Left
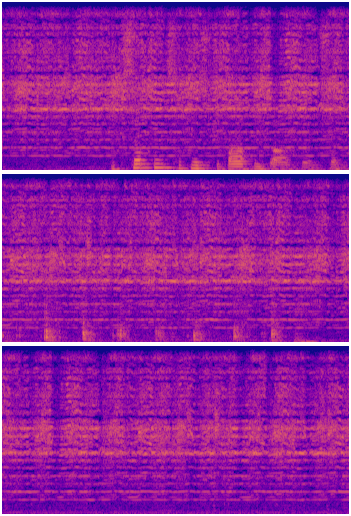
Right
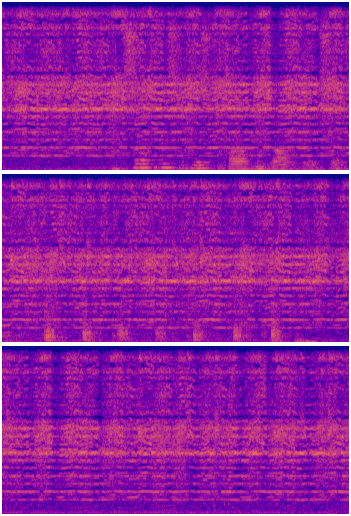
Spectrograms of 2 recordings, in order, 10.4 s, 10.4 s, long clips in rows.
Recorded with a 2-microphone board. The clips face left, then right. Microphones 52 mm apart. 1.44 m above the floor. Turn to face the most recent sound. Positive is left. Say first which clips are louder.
# even
turn(degrees=40)  # may be behind; listen again after turning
